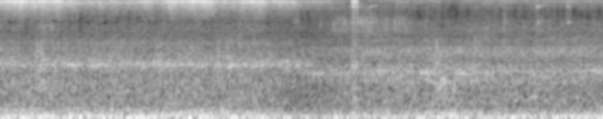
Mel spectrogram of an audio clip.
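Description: Steady running noise inside a Tokaido Shinkansen passenger car at speed: a low, even rumble from the wheels and track with a rushing hiss over it.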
